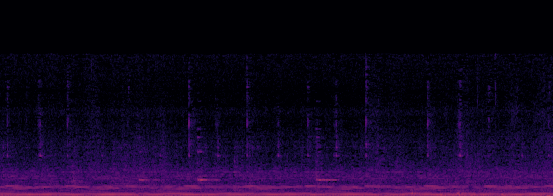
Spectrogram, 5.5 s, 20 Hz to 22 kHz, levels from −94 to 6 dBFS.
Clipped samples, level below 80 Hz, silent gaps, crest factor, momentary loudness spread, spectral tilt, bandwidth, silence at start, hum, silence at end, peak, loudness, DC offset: under 0.1%; -66 dBFS; none; 12 dB; 2 LU; -5 dB/octave; 16 kHz; 0 s; none; 0 s; -40 dBFS; -52 LUFS; under 0.1%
